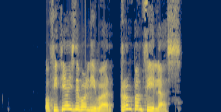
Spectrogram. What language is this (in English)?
Galician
